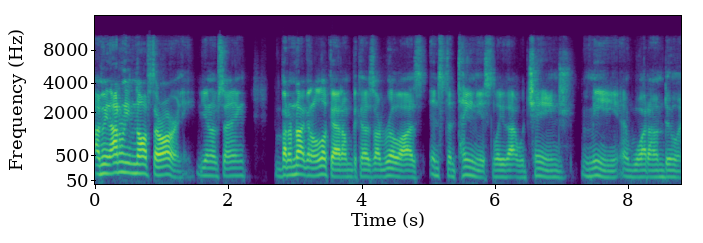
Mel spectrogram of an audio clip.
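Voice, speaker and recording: Moderate-paced speech from a man in an American accent, medium in pitch with ordinary pitch variation. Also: quiet background. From Texas (Houston, Austin). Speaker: podcast host. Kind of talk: casual chat. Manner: halting, many false starts.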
